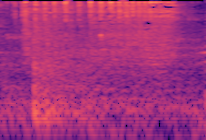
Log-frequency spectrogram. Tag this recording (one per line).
alive
midi
recording
sampling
